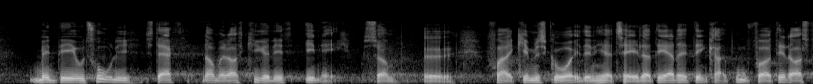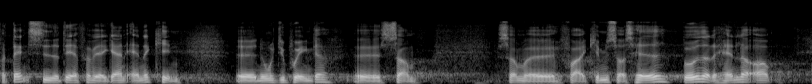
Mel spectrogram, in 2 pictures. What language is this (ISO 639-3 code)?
dan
